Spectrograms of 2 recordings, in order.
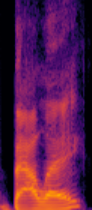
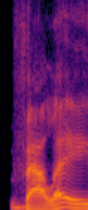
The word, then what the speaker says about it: valet: no then you've got valet ballet is a dance valet is the person who Parks your car very different valet than ballet okay so make sure you that that b and that V earlier we said too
